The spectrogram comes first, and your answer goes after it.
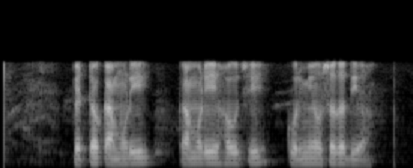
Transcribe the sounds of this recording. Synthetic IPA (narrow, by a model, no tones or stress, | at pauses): peʈɔkamuɽi | kamuɽiɦɔwt͡ʃʰi | kuɾmiosɔd̪ɔd̪ijɔ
